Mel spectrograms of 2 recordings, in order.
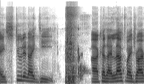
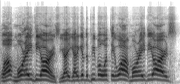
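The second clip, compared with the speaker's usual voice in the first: hyped up; 7 semitones higher, 5 dB louder than usual. Acted. Hyping the request up.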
